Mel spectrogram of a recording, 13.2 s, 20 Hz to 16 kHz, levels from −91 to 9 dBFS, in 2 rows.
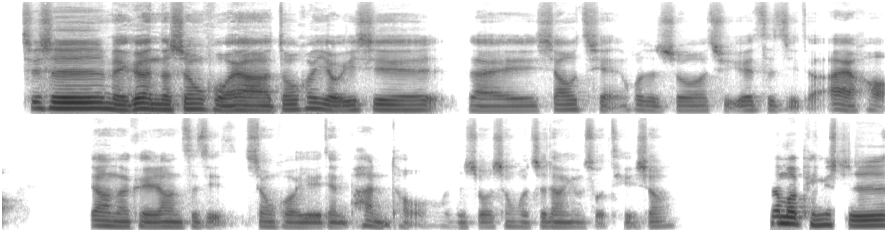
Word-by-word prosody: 其 160 - -2
实 150 0 +8
每 125 -4 +4
个 140 - +7
人 145 -2 +6
的 125 - +4
生 135 +2 +2
活 115 -4 +2
呀， 110 -2 +4
都 125 +4 -2
会 150 +2 -1
有 115 -4 +2
一 115 +2 -1
些 120 0 -2 0.2
来 105 +1 -6
消 125 +4 -5
遣， 125 -1 -11
或 120 +2 -12
者 110 - -9
说 110 +2 -6
取 110 - -10
悦 115 0 -6
自 115 0 -13
己 110 - -15
的 - - -16
爱 - - -1
好， - - -11 0.5
这 - - -9
样 125 -2 -2
呢 110 -1 -3
可 110 0 -7
以 - - -1
让 105 0 -3
自 105 +1 -12
己 - - -13
生 110 -1 -10
活 105 -2 -9
有 100 0 -5
一 100 - -4
点 195 - -9
盼 125 - -9
头， - - -18
或 110 - -32
者 - - -19
说 100 +1 -10
生 110 +1 -9
活 100 -1 -15
质 100 +3 -7
量 105 -1 -7
有 100 - -15
所 100 - -14
提 - - -19
升， 110 +1 -9 0.7
那 180 - 0
么 175 -1 +8
平 140 -5 -3
时 130 -1 +1
115 Hz, 260 characters per minute, -22 LUFS, 105-130 Hz, 0.7 s, 实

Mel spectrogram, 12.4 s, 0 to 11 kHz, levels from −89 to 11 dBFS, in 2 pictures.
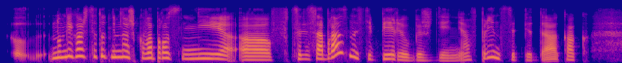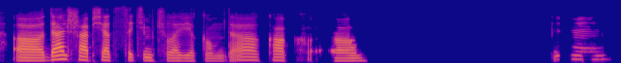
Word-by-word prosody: Э, - - -1
д 395 - -15
но 290 - +3
мне 345 +3 +5
кажется, 360 -2 +4
тут 360 0 -1
немножко 320 -4 +2
вопрос 275 -1 +3
не, 240 0 +2
а, 180 0 +5
в - - -19
целесообразности 230 - +3
переубеждения, 155 -8 -3
а - - -8
в - - -26
принципе, 250 - -3
да, 110 -7 0
как, - - -4 0.4
а, 145 -1 +2
дальше 200 +2 +2
общаться 165 -2 -1
с - - -20
этим 155 -1 -6
человеком, 135 -2 -9
да, 165 +4 -4
как, 155 -1 -5 0.3
ам 135 0 -4 1.9
Мгм. 200 0 -17
190 Hz, 135 wpm, -24 LUFS, 150-250 Hz, 1.9 s, мне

